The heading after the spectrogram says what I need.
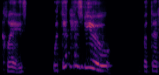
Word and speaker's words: Klee: I guess he's called Clay, not Klee, but I always mispronounce it.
